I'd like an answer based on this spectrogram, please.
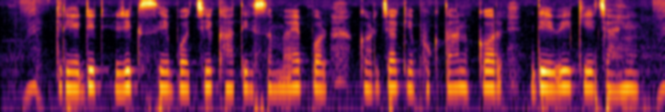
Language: Bhojpuri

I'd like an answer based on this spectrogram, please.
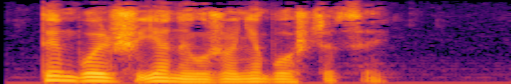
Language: Belarusian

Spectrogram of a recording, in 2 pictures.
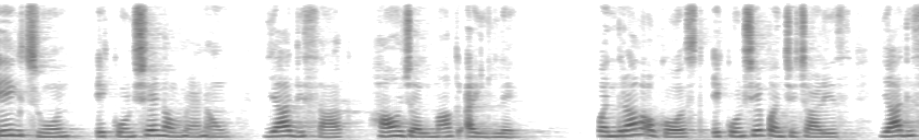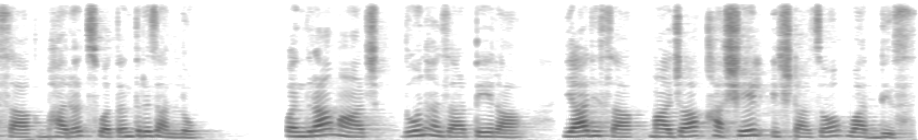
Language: Konkani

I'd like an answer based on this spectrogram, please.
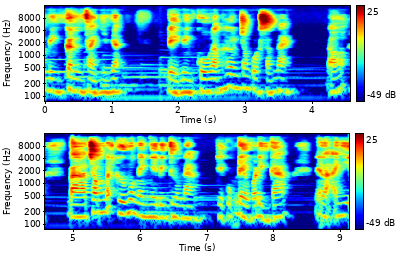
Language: Vietnamese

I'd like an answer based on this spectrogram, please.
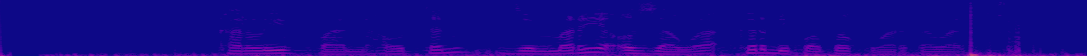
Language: Sundanese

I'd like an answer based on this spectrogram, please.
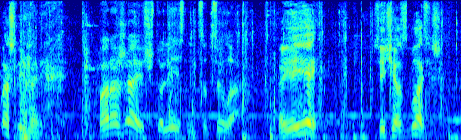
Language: Russian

